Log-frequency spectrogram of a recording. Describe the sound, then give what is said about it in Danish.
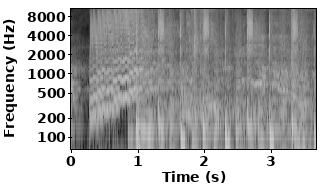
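A loud, busy din kicks in suddenly: overlapping electronic tones and chatter from a crowd of kids, with steady thumping beats running underneath, in a packed arcade hall, Professor Olsens Spilleland in Skala, with blinking lights. “Blinkende lys, hæfte lyd og masser af kids.”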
